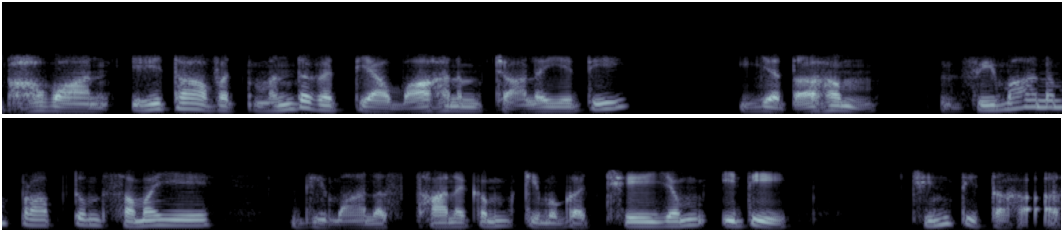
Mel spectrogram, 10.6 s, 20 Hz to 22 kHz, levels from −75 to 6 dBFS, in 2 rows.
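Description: No technical faults can be heard in this speech. The G.711 telephone coding gives it the narrow line band of roughly 250 Hz to 3.4 kHz, with nothing above about 3.6 kHz.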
